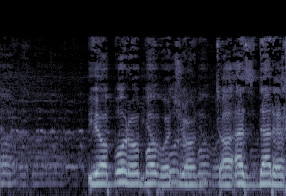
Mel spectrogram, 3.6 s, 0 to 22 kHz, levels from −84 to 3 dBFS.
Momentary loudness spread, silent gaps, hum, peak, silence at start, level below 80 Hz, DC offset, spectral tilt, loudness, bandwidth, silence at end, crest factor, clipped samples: 17 LU; none; none; -14 dBFS; 0 s; -56 dBFS; under 0.1%; -5 dB/octave; -30 LUFS; 11.5 kHz; 0 s; 16 dB; under 0.1%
